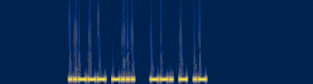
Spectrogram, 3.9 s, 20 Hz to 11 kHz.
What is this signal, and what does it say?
Morse code, heard as a keyed tone, about 40 wpm, 700 Hz. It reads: 2B GTA
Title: Field Day Exchanges Encore - 40wpm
